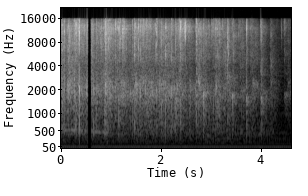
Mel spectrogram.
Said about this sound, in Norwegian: Er det noen som har begynt i første klasse her nå? Er det noen? Ja! Så bra! Da gir vi applaus til dem som har eh, starta i første klasse.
